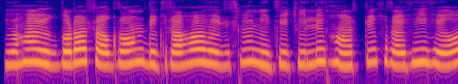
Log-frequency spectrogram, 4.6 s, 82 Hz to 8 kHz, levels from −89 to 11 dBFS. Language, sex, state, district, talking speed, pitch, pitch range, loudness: Hindi, female, Maharashtra, Mumbai Suburban, 220 wpm, 245 Hz, 235-270 Hz, -15 LUFS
